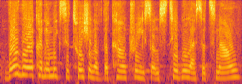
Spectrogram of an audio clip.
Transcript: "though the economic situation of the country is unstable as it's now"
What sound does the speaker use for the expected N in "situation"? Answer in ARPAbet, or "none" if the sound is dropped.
N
